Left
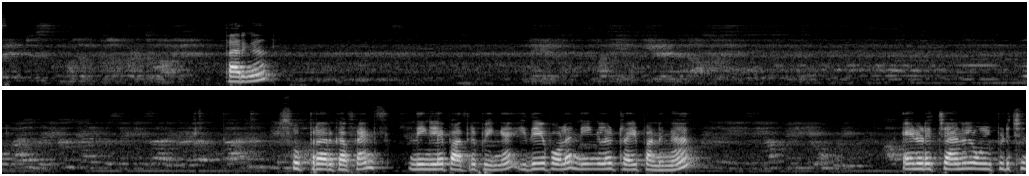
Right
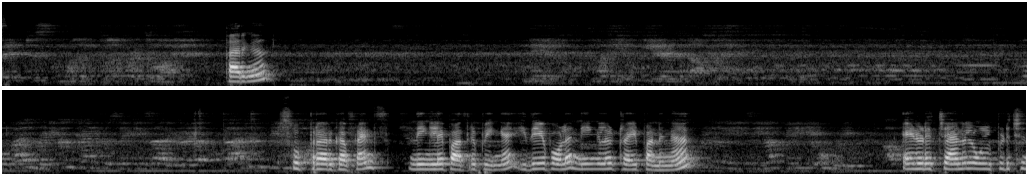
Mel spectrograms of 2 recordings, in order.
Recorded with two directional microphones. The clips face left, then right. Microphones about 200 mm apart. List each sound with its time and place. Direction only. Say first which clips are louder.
2.2 s a woman's voice: left 2 dB; 20° left (ahead or behind)
13.0 s a woman's voice: left 3 dB; 20° left (ahead or behind)
19.2 s a woman's voice: left 4 dB; 20° left (ahead or behind)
